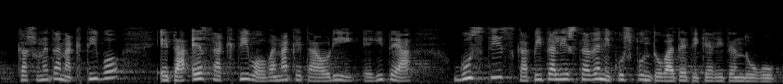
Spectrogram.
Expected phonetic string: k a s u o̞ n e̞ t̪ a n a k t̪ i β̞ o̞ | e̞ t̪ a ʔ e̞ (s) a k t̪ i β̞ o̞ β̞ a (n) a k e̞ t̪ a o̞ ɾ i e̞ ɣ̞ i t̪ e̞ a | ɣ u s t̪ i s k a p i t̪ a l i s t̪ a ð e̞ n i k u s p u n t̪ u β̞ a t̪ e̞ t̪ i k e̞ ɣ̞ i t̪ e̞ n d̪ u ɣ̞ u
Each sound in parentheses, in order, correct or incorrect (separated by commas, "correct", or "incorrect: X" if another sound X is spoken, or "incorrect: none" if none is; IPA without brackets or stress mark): correct, correct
